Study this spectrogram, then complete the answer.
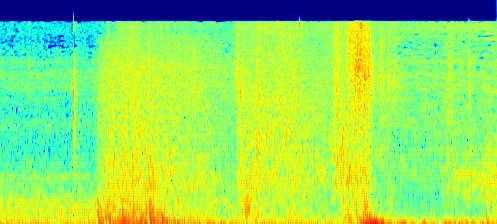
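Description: Footsteps rustle through thick foliage.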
